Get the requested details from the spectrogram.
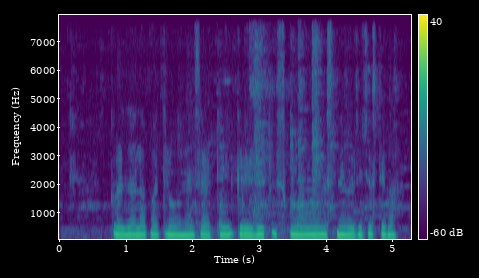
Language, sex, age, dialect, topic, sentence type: Marathi, female, 25-30, Standard Marathi, banking, question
